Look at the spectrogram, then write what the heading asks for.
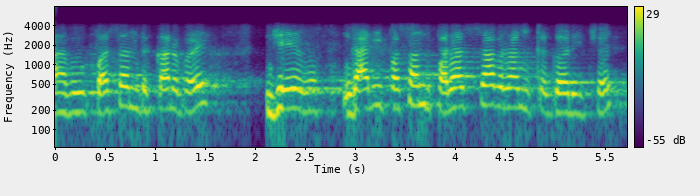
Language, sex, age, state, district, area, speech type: Maithili, female, 60+, Bihar, Samastipur, rural, conversation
